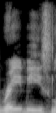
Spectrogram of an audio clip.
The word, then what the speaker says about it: rabies: Now, rabid has a short A and a short I sound, rabid. But rabies has a long A and a long E sound, so the two are quite a bit different in that respect. Rabid and rabies.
